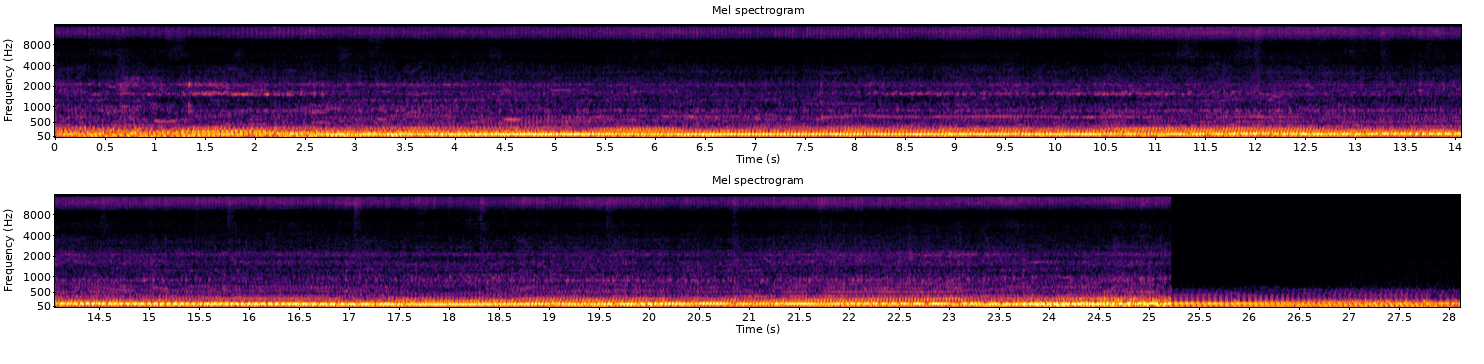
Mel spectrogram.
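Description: Side-by-side UTV engine running steadily at low speed while driving through flooded, muddy trail; the sound turns duller near the end.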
